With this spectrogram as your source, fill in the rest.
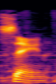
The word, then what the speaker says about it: seine: At that time, purse seine fishing, yes, we pronounce it seine, was the main fishing method.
